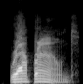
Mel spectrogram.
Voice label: "wrapround", American

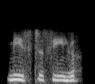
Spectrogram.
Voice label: "Meistersinger", Indian

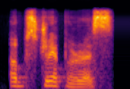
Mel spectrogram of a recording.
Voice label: "obstreperous", Indian

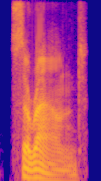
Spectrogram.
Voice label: "surround", British

